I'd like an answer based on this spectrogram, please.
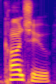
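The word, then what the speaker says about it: Khonshu: so you've got to explain uh I can't pronounce the name Konshu you got to introduce them you got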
